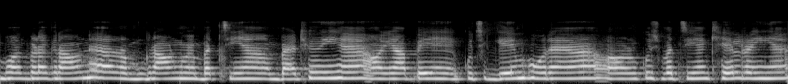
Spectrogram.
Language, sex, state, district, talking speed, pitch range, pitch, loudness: Hindi, female, Punjab, Fazilka, 190 wpm, 260-275 Hz, 270 Hz, -12 LUFS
